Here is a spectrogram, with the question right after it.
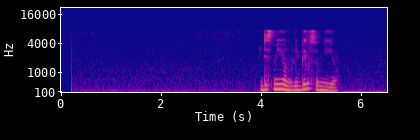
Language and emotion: Russian, neutral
